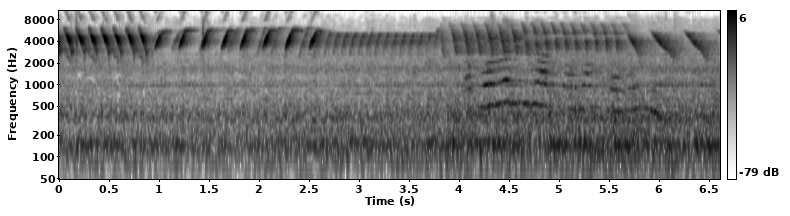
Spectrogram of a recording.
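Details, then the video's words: White canary and crested canary in song, opening with loud evenly pulsed chirps about six per second, then softer high rolling trills with some lower warbled notes. "White canary and crusted canary are signing very nice"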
